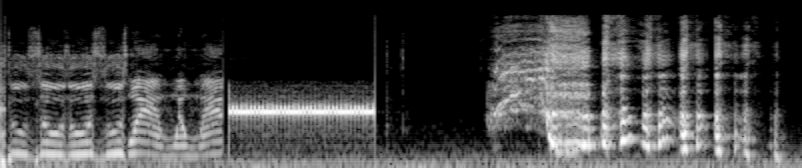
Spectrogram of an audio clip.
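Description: A voice with a wavering, warped pitch, then a loud, steady censor bleep tone lasting about a second that cuts off sharply. After a short pause comes choppy laughter.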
